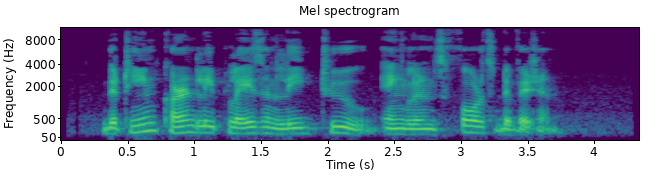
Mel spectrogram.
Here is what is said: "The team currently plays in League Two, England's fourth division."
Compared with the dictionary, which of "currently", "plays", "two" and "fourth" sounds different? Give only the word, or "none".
fourth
